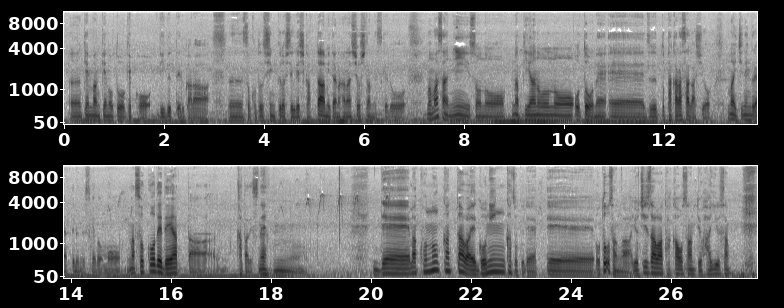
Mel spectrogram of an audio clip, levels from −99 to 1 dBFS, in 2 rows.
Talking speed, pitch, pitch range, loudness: 290 characters per minute, 90 Hz, 80-105 Hz, -20 LUFS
